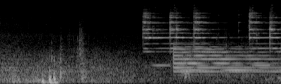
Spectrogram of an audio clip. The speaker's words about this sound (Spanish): Suenan ya las campanas.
